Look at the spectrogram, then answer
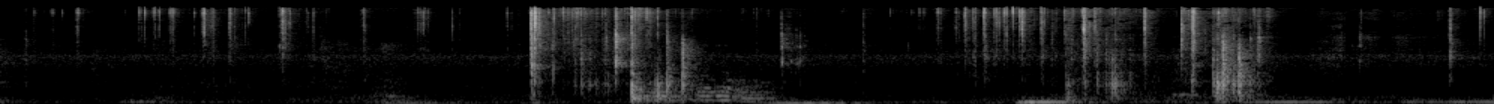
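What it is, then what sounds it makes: Bar of soap being scraped. A solid white bar of soap with a glossy dark blue coating is held in the hand while the coating is scraped and carved off with a utility knife blade. Quiet, bright, crisp scraping and crinkly ticks sound in rapid succession, swelling into denser shaving bursts in the middle and near the end. Each cut is short and dry, with almost no ring.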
